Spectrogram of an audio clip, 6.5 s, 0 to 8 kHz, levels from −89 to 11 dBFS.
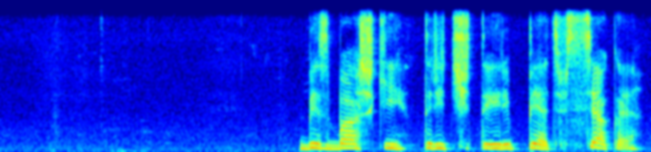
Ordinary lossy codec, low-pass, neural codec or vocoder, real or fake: none; 7.2 kHz; none; real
